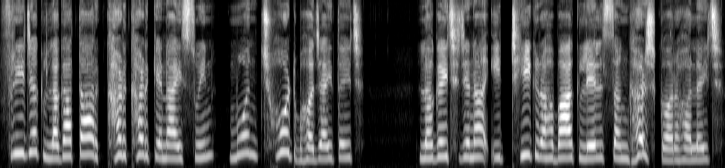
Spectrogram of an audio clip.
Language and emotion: Maithili, sad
